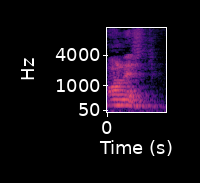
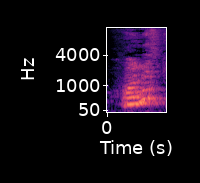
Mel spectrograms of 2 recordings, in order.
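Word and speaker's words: honest: तो सबसे पहला एग्जांपल लेते हैं ऑनेस्ट। अगर आप सिंपल देखते हो तो ऑनेस्ट की जो साउंड होती है वो हॉनेस्ट नहीं होता है, क्योंकि यहां पे एच क्या होता है, साइलेंट होता है, राइट।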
